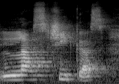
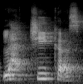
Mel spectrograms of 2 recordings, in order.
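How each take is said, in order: First: "las chicas" with a clear hissed s; full s in "las chicas". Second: "las chicas" with the s breathed as an h; aspirated s in "las chicas". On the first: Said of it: "em vez de las chicas". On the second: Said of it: "eles têm o S aspirado". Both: Shown as a demonstration.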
